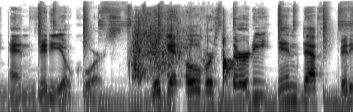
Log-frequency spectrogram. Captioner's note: water splashes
